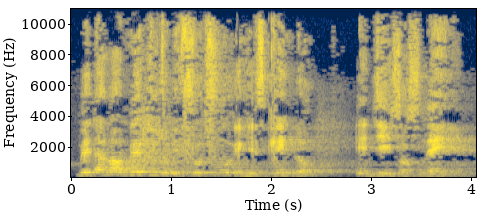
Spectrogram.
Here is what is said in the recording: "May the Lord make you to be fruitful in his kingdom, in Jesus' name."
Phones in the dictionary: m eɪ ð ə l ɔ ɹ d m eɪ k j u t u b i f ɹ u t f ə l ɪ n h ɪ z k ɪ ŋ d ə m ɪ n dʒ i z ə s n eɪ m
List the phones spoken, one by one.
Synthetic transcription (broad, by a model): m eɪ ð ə n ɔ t m eɪ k j u t u b i f ɹ u t f ə l ɪ n h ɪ s k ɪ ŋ d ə m ɪ n dʒ i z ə s n eɪ m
